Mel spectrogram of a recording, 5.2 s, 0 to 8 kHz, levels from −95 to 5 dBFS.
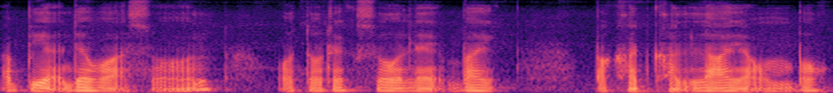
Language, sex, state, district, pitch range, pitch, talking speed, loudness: Mizo, male, Mizoram, Aizawl, 85-90 Hz, 90 Hz, 150 wpm, -21 LUFS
